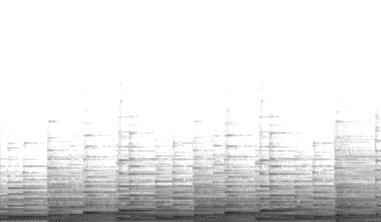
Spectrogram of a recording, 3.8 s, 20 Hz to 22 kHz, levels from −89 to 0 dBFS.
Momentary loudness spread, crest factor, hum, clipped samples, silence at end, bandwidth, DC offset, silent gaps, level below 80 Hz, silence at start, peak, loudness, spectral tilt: 2 LU; 14 dB; none; under 0.1%; 0 s; 8.6 kHz; under 0.1%; none; -38 dBFS; 0 s; -6 dBFS; -20 LUFS; -7.5 dB/octave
